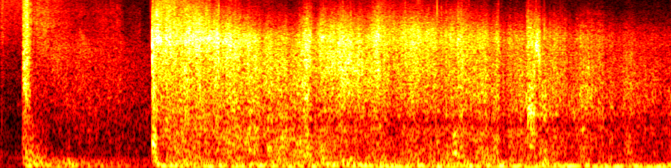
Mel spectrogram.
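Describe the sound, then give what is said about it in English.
Ukrainian artillery fire on a company of Russian troops hidden in a forest near a farm: two sharp, heavy blasts about a second apart, the second launching into a sustained, rumbling roar of booms and crackling that continues loudly without any voices. “"Hit them with artillery."”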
